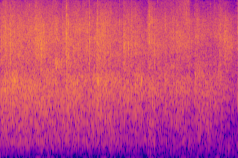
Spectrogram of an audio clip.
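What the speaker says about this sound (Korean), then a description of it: "우리 하나님께 영광의 박수를, 찬양팀과 찬양대에게 감사의 박수를 드리겠습니다" A church congregation applauds during a Sunday evening worship service: dense, continuous clapping from many hands, steady and even throughout, with no distinct voices over it.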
